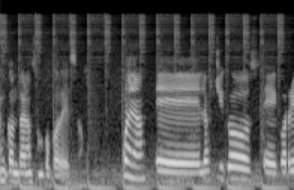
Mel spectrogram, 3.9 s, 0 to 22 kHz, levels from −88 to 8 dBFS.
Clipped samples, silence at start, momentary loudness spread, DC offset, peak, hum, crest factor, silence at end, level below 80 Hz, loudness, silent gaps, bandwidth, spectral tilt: under 0.1%; 0 s; 14 LU; under 0.1%; 0 dBFS; none; 14 dB; 0 s; -30 dBFS; -13 LUFS; none; 16.5 kHz; -4 dB/octave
